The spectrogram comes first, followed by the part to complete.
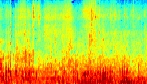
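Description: Wind buffeting the microphone and water splashing against the side of an inflatable boat as a landing net is worked in the water, over a low steady hum.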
